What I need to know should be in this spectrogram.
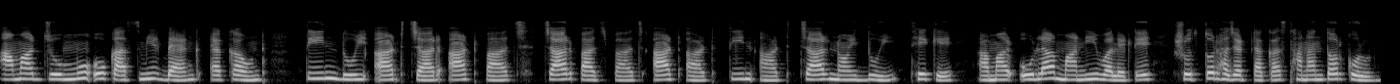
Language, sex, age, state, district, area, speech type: Bengali, female, 18-30, West Bengal, North 24 Parganas, rural, read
